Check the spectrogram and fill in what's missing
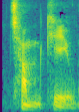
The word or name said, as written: CAM4 KIU4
